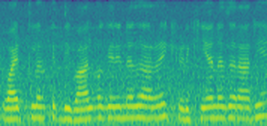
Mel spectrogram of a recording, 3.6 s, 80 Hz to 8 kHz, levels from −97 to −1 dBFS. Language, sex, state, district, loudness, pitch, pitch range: Hindi, male, Chhattisgarh, Raipur, -15 LUFS, 220 Hz, 200-225 Hz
